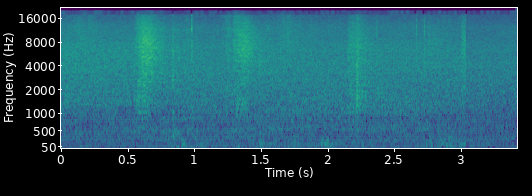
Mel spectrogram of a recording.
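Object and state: Nothing is struck.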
